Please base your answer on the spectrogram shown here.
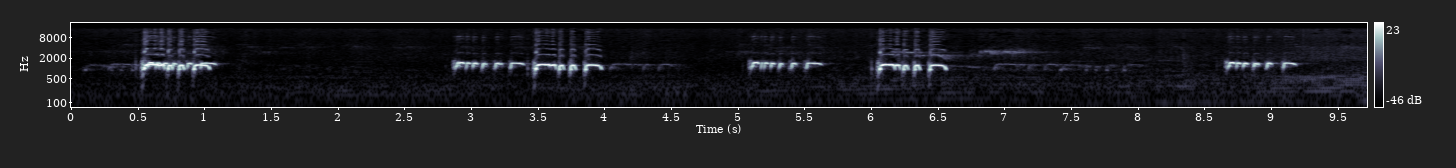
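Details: Zebra dove of local stock giving five bursts of rapid, bright staccato notes, some trailing into softer level notes, spaced irregularly over the recording.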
